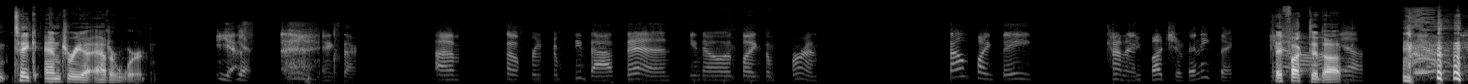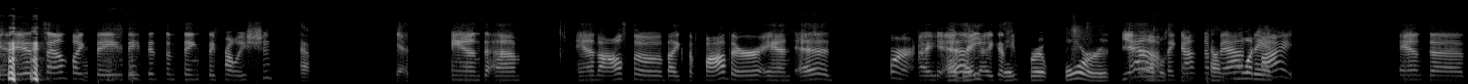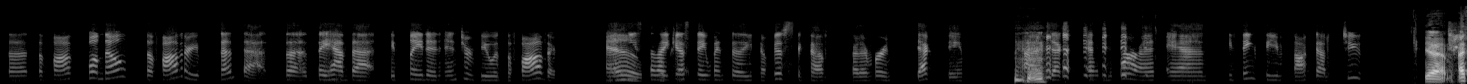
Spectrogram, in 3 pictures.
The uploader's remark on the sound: Haunted Salem Live. We had trouble connecting with our internet radio studio, so there will be uneven sounds and some audio hits throughout.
